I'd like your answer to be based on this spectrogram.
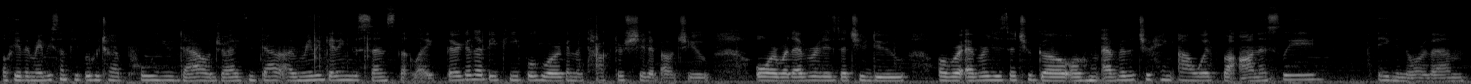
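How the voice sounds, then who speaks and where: A woman's voice: fairly low pitch, steady tone, a little fast, darkish tone. A woman from Ethiopia giving a casual tarot reading to camera, talking frankly in a chatty way with many fillers. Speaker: tarot reader.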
